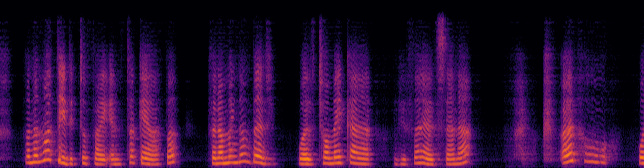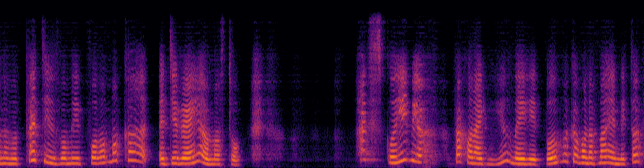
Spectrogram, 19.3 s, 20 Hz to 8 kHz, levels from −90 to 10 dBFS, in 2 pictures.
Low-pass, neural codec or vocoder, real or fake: 7.2 kHz; codec, 16 kHz, 0.2 kbps, FocalCodec; fake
